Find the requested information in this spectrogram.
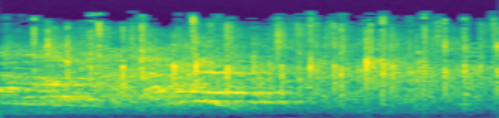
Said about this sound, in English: hold, on, hold on, hold on. You're clapping too soon.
